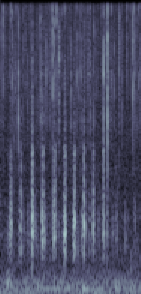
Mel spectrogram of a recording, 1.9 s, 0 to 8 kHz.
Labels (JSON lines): {"label": "biophony, grazing", "recorder": "SoundTrap 300"}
